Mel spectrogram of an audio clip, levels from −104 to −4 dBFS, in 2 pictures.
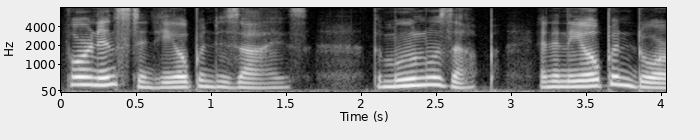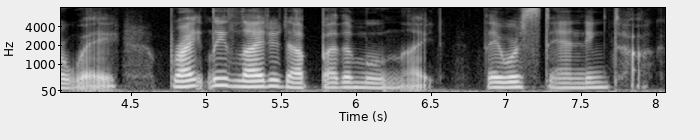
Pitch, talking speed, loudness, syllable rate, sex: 200 Hz, 195 wpm, -18 LUFS, 5.6 syllables/s, female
